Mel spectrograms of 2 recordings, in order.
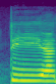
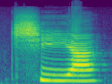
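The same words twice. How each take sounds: First: The word begins with a plain 't' sound. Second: The word begins with a 'ch' sound. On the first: "Some people would say tia" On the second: "in my accent, ... I will always pronounce the T as chi"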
